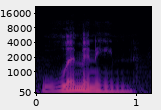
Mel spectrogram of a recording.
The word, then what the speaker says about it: limonene: Today on The Weekly Experiment, we're asking the question, what is limonene? The word is spelled L-I-M-O-N-E-N-E. Its spelling looks like, and pronunciation sounds like, a cross between the words lemon and lime.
